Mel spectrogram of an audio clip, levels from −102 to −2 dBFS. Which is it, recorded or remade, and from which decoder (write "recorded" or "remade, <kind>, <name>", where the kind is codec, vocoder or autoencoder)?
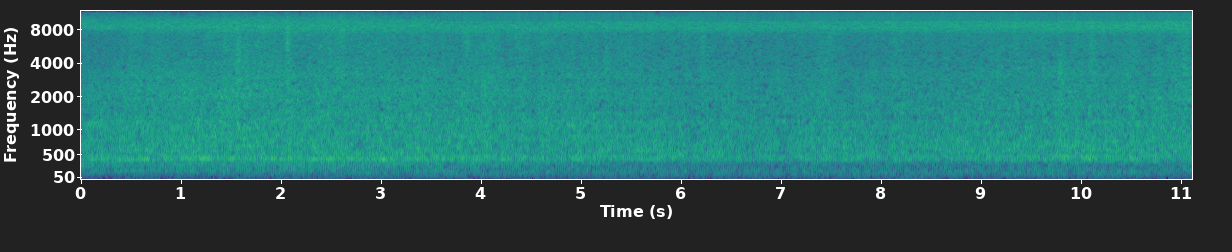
remade, vocoder, Vocos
